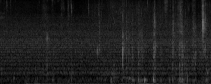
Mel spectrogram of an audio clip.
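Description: A man drinking water from a bottle: faint swallows and small mouth and bottle clicks over a low steady room hum.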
